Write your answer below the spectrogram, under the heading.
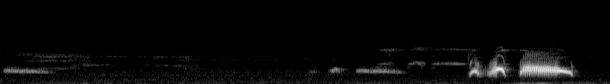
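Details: Caged decoy spotted dove calling to provoke wild birds: soft low coos, then two loud hooked notes and a long, loud, burry coo, with a faint dove answering from further off.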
